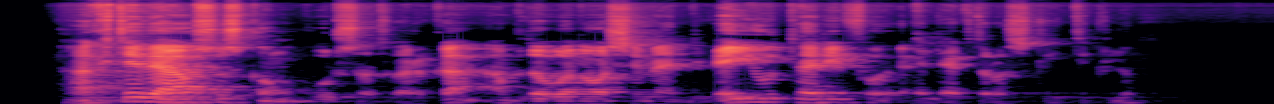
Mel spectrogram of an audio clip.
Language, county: Lithuanian, Vilnius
